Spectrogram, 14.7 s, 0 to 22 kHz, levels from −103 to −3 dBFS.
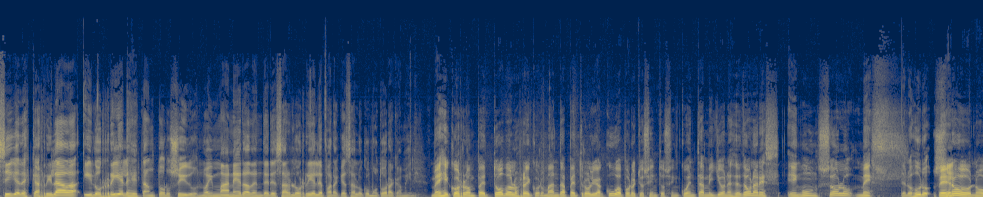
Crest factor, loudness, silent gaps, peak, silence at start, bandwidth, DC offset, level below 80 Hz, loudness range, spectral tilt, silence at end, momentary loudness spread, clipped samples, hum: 22 dB; -26 LUFS; none; -4 dBFS; 0 s; 14.5 kHz; under 0.1%; -64 dBFS; 4 LU; -5 dB/octave; 0 s; 11 LU; under 0.1%; none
